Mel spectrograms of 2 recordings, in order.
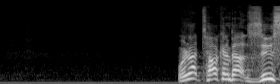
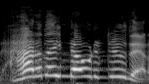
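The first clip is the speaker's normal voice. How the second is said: amazed wonder; 10 semitones higher than usual. Real, not acted. Marvelling at eagles.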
